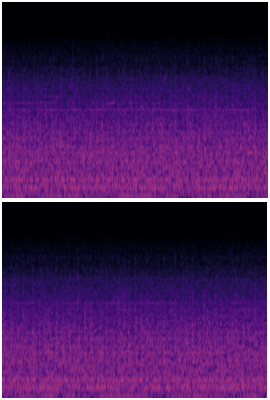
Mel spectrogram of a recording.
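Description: A small mower engine hums steadily as it drives over grass.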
